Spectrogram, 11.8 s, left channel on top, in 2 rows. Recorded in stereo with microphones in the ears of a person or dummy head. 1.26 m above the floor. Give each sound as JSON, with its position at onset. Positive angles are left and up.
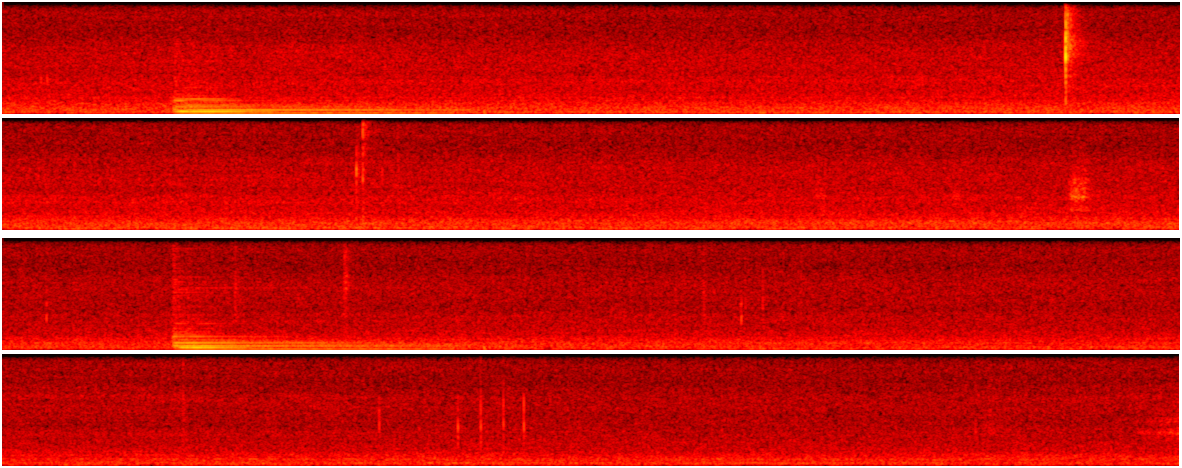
{"t": 0.8, "sound": "a guitar", "side_deg": -65, "distance_m": 4.0}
